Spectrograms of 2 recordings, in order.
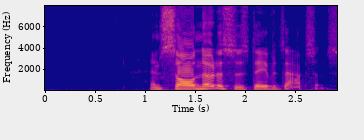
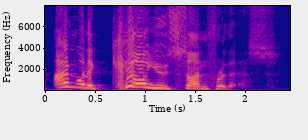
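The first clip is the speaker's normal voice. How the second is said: much higher and louder, a furious threat; enraged king; 8 semitones higher, 5 dB louder than usual. Retold or imitated. Saul threatens Jonathan at the feast, furious yell. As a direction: roar the threat at your son in a rage. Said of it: "But there's a rage".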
